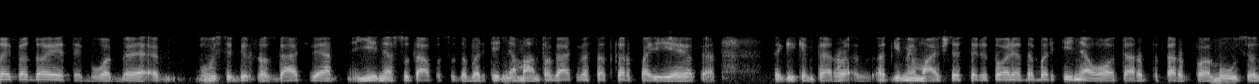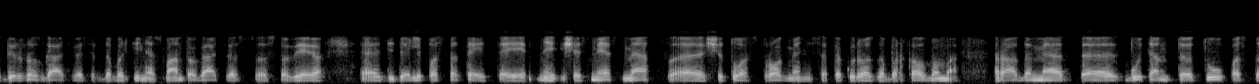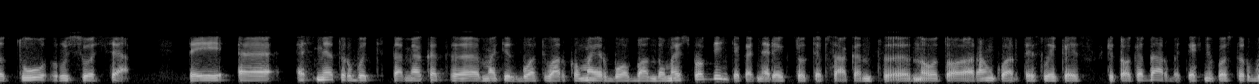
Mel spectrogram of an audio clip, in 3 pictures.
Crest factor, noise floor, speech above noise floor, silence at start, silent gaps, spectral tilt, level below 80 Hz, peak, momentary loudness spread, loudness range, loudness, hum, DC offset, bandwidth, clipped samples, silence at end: 16 dB; -61 dBFS; 38 dB; 0 s; none; -8.5 dB/octave; -64 dBFS; -8 dBFS; 6 LU; 1 LU; -24 LUFS; none; under 0.1%; 4.9 kHz; under 0.1%; 0 s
